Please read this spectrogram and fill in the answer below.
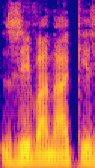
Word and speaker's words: Tzivanakis: didn't in practice right the t is silent zanak is you did very well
